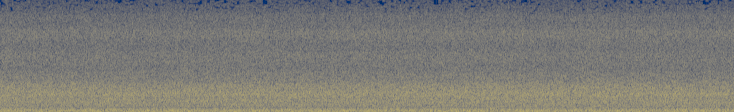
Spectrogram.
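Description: Steady rushing of river water flowing through an underground concrete tunnel channel, an even hiss that holds one level throughout.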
